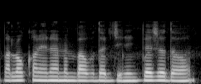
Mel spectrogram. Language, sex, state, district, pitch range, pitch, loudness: Chakma, female, Tripura, Dhalai, 170-185 Hz, 180 Hz, -14 LUFS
